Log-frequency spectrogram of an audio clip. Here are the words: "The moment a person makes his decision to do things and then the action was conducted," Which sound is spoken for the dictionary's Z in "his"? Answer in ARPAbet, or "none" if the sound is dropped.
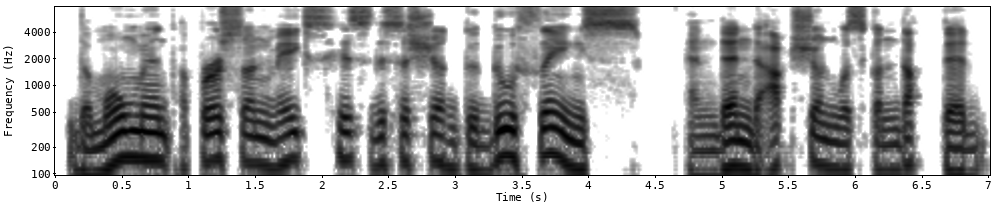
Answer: S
